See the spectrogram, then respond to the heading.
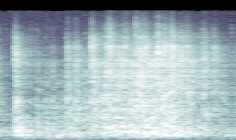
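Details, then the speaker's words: Snow blower jacked up, engine off, wheel spun by hand: fast dry whirring with light ticking as the wheel turns the transmission gearbox, creating the resistance that makes it hard to push; wheel drive still engaged, needs disengaging for transport. "you can hear that wheel as it spins it's turning that transmission that gearbox that's what's creating the resistance on that"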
